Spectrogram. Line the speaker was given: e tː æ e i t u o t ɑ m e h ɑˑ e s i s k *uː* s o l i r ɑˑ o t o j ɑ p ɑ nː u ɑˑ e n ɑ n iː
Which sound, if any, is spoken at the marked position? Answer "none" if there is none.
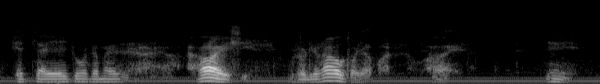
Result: u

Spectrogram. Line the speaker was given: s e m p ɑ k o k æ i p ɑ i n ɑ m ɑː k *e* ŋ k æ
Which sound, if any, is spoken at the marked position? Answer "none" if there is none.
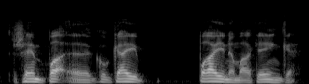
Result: e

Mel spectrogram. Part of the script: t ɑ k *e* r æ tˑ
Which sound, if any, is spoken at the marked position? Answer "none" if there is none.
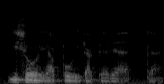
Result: e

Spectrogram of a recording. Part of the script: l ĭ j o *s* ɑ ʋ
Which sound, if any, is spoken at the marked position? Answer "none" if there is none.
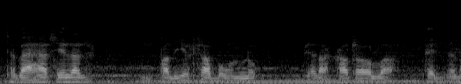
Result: s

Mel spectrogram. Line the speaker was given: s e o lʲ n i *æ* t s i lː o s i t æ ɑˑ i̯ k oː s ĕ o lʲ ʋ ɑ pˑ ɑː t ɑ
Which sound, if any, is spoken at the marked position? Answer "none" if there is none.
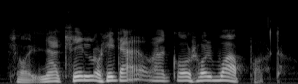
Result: æ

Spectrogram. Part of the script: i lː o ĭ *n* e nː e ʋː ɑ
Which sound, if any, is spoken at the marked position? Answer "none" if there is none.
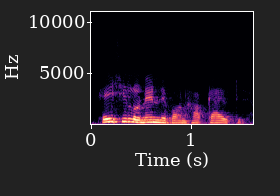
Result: n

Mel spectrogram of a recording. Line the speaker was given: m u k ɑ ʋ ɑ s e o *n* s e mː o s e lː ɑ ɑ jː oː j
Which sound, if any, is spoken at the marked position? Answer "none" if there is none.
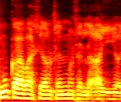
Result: n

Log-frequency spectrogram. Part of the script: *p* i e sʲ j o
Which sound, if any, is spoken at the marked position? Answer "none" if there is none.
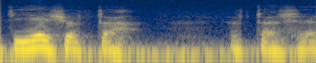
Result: t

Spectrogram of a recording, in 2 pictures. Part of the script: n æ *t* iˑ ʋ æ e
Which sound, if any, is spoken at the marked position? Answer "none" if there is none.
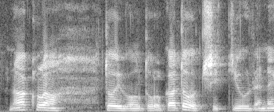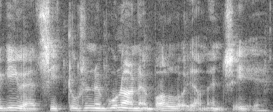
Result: k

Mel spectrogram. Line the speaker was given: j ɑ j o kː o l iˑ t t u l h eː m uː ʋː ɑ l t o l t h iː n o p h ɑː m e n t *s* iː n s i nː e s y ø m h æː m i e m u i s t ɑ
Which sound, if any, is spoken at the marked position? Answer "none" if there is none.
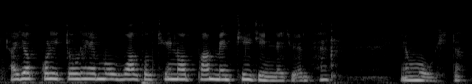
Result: h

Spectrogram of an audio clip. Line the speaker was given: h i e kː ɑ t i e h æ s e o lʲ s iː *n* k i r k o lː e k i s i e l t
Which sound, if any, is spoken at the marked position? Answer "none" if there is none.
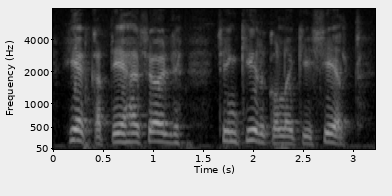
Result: ŋ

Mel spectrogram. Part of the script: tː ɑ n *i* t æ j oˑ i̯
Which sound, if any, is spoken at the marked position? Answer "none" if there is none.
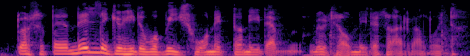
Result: iː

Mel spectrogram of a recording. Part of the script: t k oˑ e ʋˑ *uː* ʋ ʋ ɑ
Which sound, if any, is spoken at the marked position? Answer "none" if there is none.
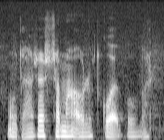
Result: uː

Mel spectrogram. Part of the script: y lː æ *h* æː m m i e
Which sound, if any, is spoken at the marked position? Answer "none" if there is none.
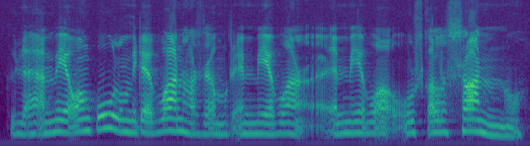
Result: h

